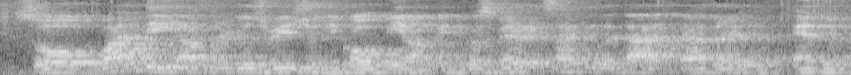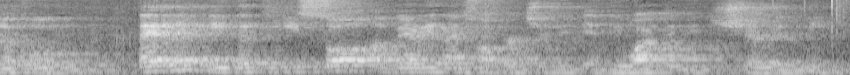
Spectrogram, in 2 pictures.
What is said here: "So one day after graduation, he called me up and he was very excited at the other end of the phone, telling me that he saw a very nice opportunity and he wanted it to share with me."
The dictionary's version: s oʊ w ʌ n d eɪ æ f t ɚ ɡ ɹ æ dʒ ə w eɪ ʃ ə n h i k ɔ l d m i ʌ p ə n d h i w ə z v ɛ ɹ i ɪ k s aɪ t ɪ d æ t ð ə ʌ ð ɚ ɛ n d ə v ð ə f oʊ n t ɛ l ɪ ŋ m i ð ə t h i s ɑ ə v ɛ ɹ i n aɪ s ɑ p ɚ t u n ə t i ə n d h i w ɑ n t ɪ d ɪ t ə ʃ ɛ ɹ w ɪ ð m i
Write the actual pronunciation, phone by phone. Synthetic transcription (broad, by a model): s oʊ w ʌ n d eɪ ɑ f t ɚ ɹ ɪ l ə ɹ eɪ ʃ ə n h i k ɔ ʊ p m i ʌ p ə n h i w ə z v ɛ ɹ i ɪ k s aɪ t ɪ d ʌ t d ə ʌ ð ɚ ɛ n d ə v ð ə f oʊ n t ɛ l ɪ ŋ m i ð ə t h i s ɑ ə v ɛ ɹ i n aɪ s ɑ p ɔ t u n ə t i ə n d h i w ɑ n t ɪ d ɪ t ə ʃ ɛ ɹ w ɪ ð m i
